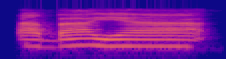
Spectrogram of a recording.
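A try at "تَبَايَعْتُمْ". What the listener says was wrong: Ta-nya nggak boleh panjang. Dhammah tidak bertemu dengan huruf waw di situ.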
